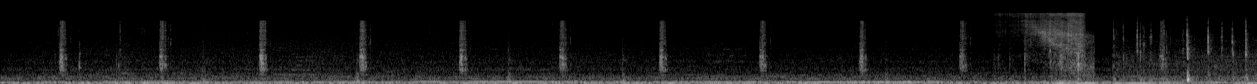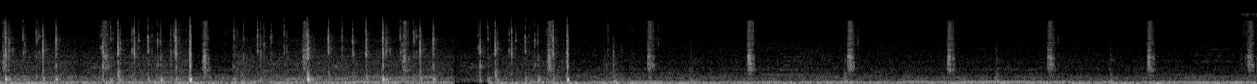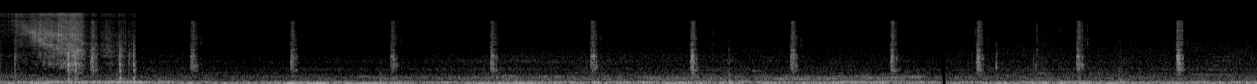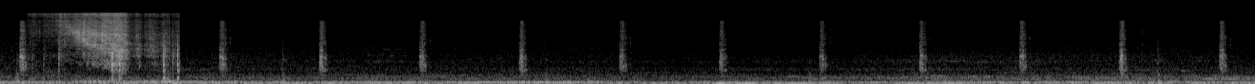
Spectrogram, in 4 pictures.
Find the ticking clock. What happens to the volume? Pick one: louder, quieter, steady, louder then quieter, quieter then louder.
steady.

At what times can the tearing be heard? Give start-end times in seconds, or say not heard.
9.9-10.9, 24.9-26.5, 38.0-39.5.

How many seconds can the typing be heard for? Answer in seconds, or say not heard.
8 s.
